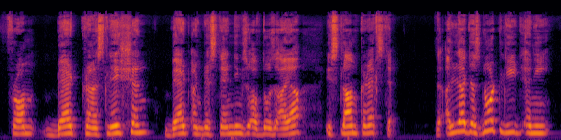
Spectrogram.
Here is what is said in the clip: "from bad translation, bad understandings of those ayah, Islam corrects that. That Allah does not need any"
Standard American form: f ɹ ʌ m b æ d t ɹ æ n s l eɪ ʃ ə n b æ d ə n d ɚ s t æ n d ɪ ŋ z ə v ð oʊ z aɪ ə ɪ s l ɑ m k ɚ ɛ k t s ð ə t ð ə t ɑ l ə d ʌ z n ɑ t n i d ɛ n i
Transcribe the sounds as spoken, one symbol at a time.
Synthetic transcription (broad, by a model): f ɹ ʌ m b æ d t ɹ æ n s l eɪ ʃ ə n b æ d ə n d ɚ s t æ n d ɪ ŋ z ə v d oʊ z aɪ ə ɪ s l ɑ m k ɚ ɛ k t s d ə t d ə t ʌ l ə d ʌ z n ɑ t l i d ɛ n i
